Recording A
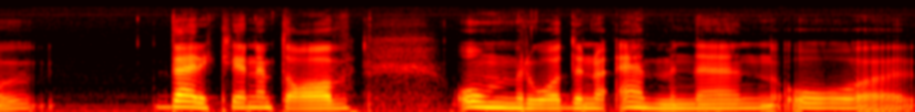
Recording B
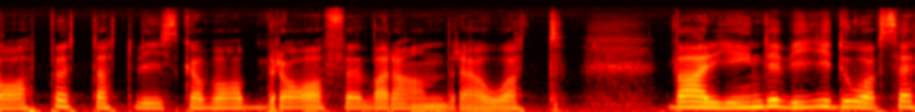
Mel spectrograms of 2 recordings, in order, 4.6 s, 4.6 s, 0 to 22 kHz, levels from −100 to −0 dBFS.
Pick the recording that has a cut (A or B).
A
